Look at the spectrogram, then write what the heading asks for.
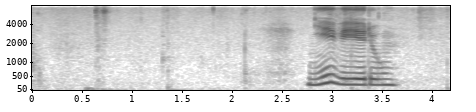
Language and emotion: Russian, neutral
